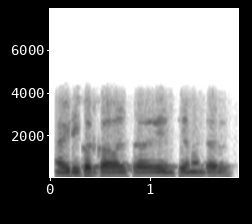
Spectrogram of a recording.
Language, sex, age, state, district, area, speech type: Telugu, male, 30-45, Andhra Pradesh, West Godavari, rural, conversation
